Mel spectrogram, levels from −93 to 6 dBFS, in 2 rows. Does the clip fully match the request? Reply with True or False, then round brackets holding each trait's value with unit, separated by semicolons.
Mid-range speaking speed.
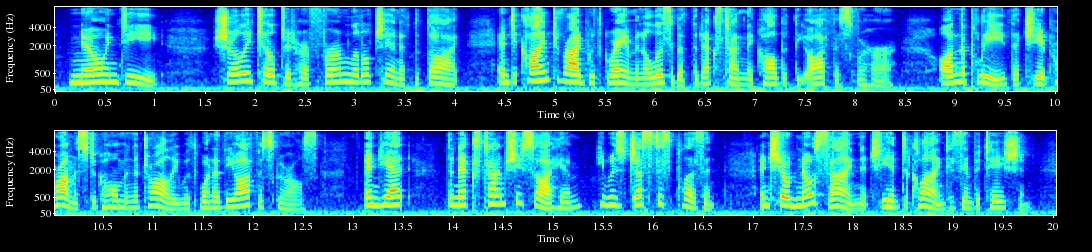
False (215 wpm)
